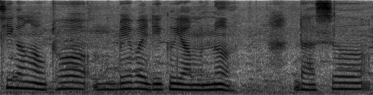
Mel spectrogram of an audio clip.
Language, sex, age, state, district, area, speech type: Bodo, female, 30-45, Assam, Udalguri, urban, spontaneous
